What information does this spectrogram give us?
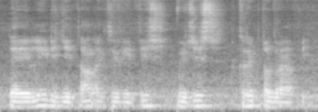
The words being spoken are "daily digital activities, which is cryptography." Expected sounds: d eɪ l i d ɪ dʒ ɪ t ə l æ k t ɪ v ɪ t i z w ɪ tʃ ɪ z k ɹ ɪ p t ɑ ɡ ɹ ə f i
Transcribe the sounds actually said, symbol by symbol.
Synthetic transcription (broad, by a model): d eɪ l i d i dʒ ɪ t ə l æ k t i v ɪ t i s w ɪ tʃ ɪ s k ɹ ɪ p t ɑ ɡ ɹ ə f i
